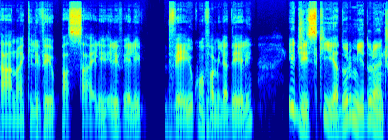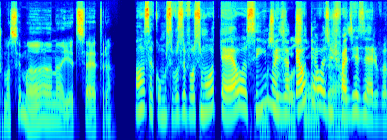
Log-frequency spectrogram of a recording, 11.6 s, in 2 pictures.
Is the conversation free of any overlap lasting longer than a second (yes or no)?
no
